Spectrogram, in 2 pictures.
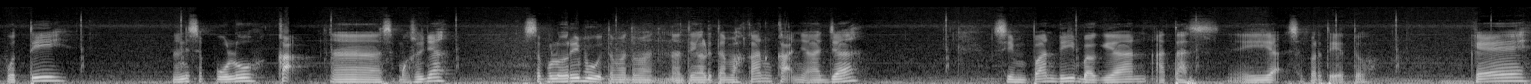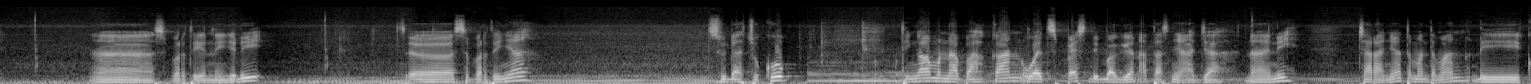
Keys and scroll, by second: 5.7 t, 6.4 ctrl+a, 7.3 k, 24.8 F10.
